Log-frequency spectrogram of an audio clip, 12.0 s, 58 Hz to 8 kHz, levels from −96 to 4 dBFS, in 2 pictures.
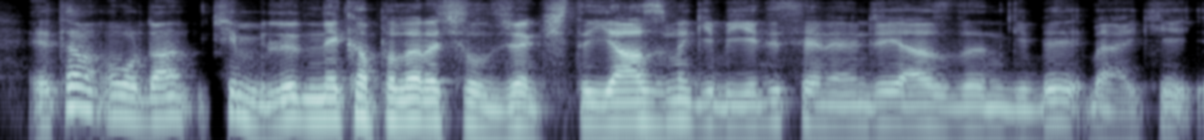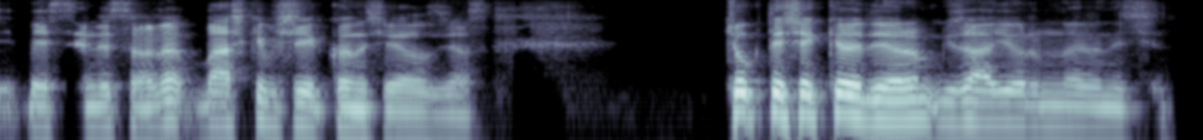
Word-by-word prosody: E, - - -5
tamam, 190 -3 +1
oradan 135 -1 0
kim 135 -8 -3
bilir 125 +6 +1
ne 125 0 +3
kapılar 125 -2 +4
açılacak, 100 -4 +1
işte, 110 - -1
yazma 110 +2 +4
gibi, 100 -2 -5
7 100 +3 -3
sene 105 -2 -4
önce 100 +1 -6
yazdığın 95 -2 -3
gibi, 85 +7 -5
belki 80 -2 -9 0.2
5 - - -4
sene 95 0 -6
sonra 95 - -2
başka 105 +3 +1
bir 100 - -10
şey 105 0 -1
konuşuyor 80 -3 -3
olacağız. 70 -3 -10 1.2
Çok 155 0 +3
teşekkür 145 -1 +5
ediyorum 120 -2 +4
güzel 110 -1 -1
yorumların 100 -3 -5
için. 90 -1 -13
105 Hz, 155 wpm, -21 LUFS, 95-125 Hz, 1.2 s, teşekkür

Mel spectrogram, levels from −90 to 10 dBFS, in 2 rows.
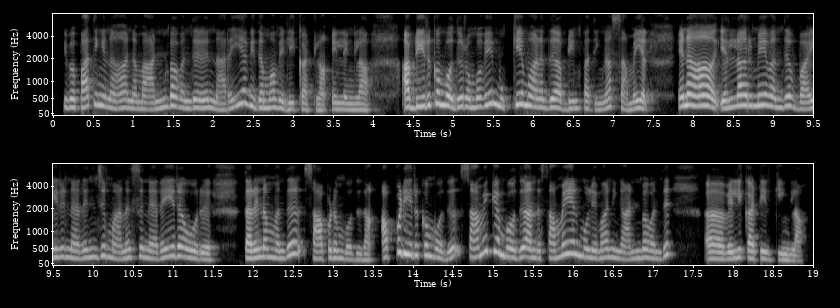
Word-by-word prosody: இப்போ 245 0 +1
பார்த்தீங்கன்னா, 270 -3 0 0.2
நம்ம 200 -1 -4
அன்பை 245 +9 0
வந்து 225 +1 0 0.3
நெறைய 220 - -3
விதமா 235 -3 0
வெளிக்காட்டலாம், 180 -5 -5
இல்லைங்களா? 175 -2 -3 0.5
அப்படி 250 +1 +6
இருக்கும்போது, 305 -5 +4
ரொம்பவே 265 +6 +1
முக்கியமானது 265 -3 +1
அப்படீன்னு 215 0 -4
பார்த்தீங்கன்னா 200 +3 -4
சமையல். 205 +3 -1 0.4
ஏன்னா, 310 +2 +8 0.4
எல்லாருமே 295 +4 +3
வந்து 255 +3 0 0.2
வயிறு 235 +6 -2
நெறைஞ்சு, 240 +6 -3
மனசு 240 +6 -4
நெறையிற 245 +8 0 0.2
ஒரு 190 -3 -2 0.5
தருணம் 245 +3 +2
வந்து 255 +10 0 0.2
சாப்பிடும்போது 205 -4 -3
தான். 170 +1 -8
அப்படி 360 +6 +5
இருக்கும்போது 285 - -1 0.2
சமைக்கும்போது, 265 - +1
அந்த 220 -2 -3
சமையல் 310 +8 +2
மூலியமா, 230 -1 -2
நீங்க 210 -3 -4
அன்பை 220 +3 -2
வந்து 205 +11 -4 0.5
அ - - +3 0.2
வெளிக்காட்டியிருக்கீங்களா? 200 - -2
235 Hz, 125 wpm, -24 LUFS, 205-275 Hz, 0.5 s, ஏன்னா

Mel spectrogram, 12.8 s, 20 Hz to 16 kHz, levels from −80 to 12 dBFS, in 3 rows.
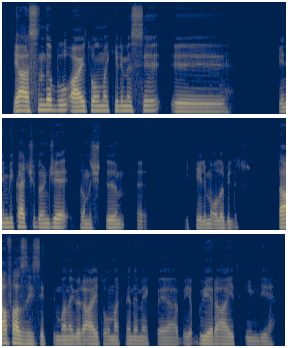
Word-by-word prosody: Ya, 150 +1 +8
aslında 165 +2 +4
bu 160 0 -1
ait 145 +2 +6
olma 150 0 +2
kelimesi, 150 +1 -2
iii, 120 -2 -3 0.8
benim 135 +1 -2
birkaç 140 0 0
yıl 135 - -14
önce 130 0 0 0.2
tanıştığım, 120 +1 -6 0.2
ııı, 105 -1 -17 0.6
bir - - -24
kelime 115 +1 -7
olabilir. 110 +1 -8 0.4
Daha 135 +2 +10
fazla 125 -3 +4
hissettim 110 0 -8
bana 115 0 -3
göre 110 +1 -3
ait 115 -1 -2
olmak 115 -1 -9
ne 115 -1 -8
demek 110 -1 -8
veya 105 0 -10
bir, 110 +2 -14
bu 120 - -6
yere 115 0 0
ait 110 -1 -6
miyim, 100 -1 -12
diye. 100 -2 -14
120 Hz, 150 wpm, -23 LUFS, 110-140 Hz, 0.8 s, Daha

